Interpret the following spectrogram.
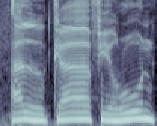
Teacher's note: alkafirun kafnya itu panjang dua harakat, yaitu mad thabi'i.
